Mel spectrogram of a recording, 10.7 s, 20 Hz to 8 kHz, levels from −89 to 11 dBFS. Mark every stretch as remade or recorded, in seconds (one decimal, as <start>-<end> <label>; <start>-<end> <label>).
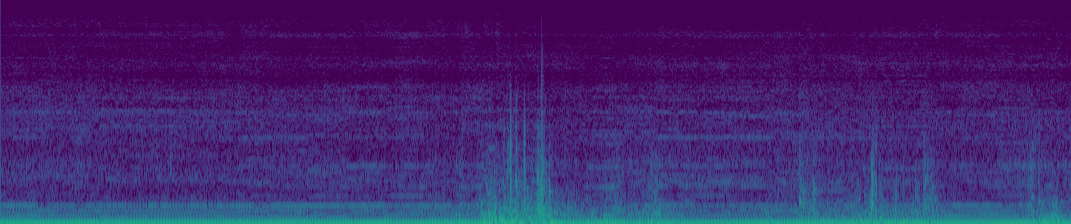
0.0-1.0 remade; 1.0-2.4 recorded; 2.4-8.6 remade; 8.6-9.3 recorded; 9.3-10.7 remade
